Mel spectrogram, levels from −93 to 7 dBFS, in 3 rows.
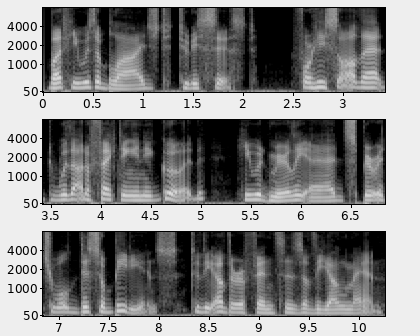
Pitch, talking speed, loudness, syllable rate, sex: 155 Hz, 165 wpm, -18 LUFS, 4.9 syllables/s, male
